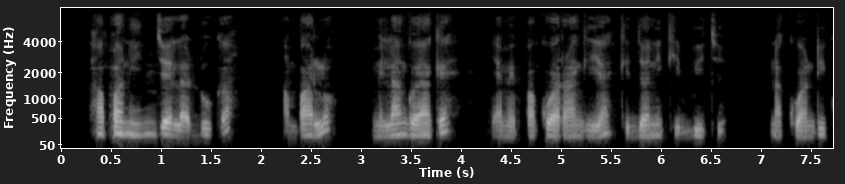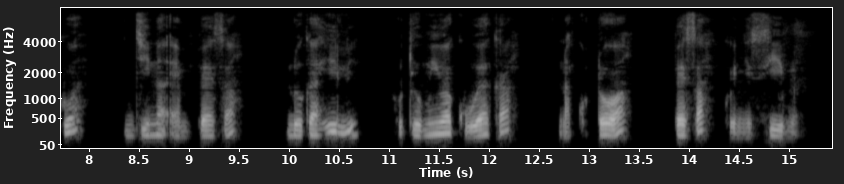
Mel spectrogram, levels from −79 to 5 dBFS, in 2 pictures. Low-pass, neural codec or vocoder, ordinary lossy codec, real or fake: 7.2 kHz; none; AAC, 32 kbps; real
